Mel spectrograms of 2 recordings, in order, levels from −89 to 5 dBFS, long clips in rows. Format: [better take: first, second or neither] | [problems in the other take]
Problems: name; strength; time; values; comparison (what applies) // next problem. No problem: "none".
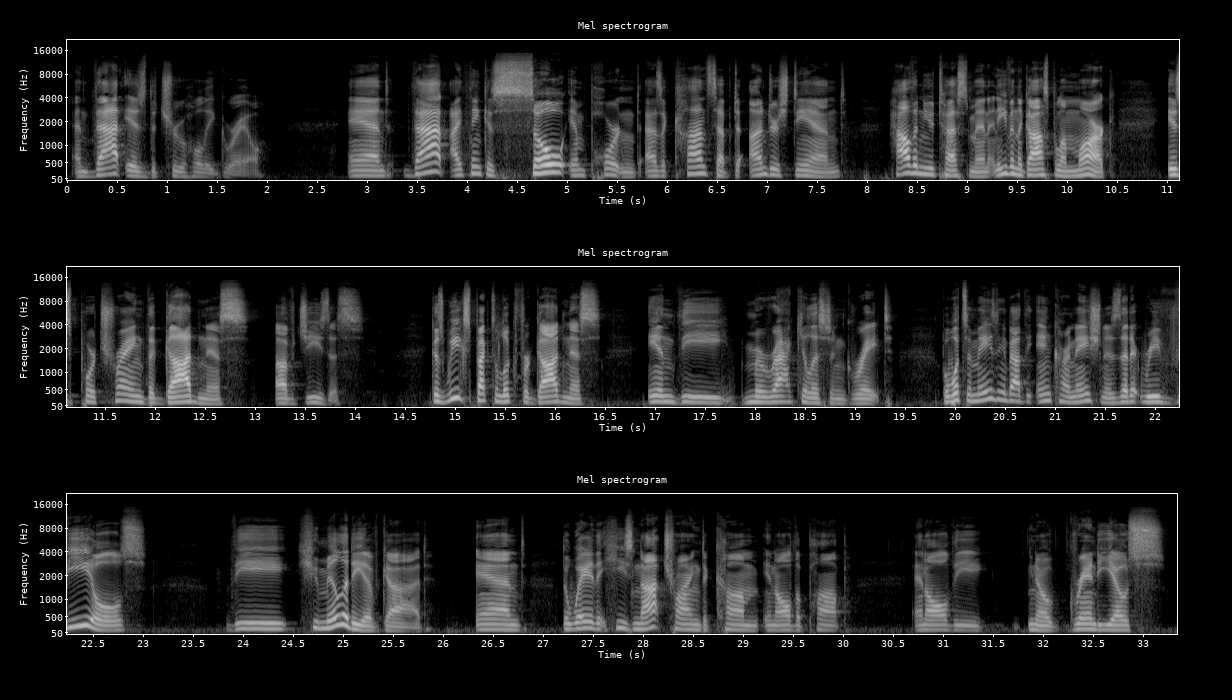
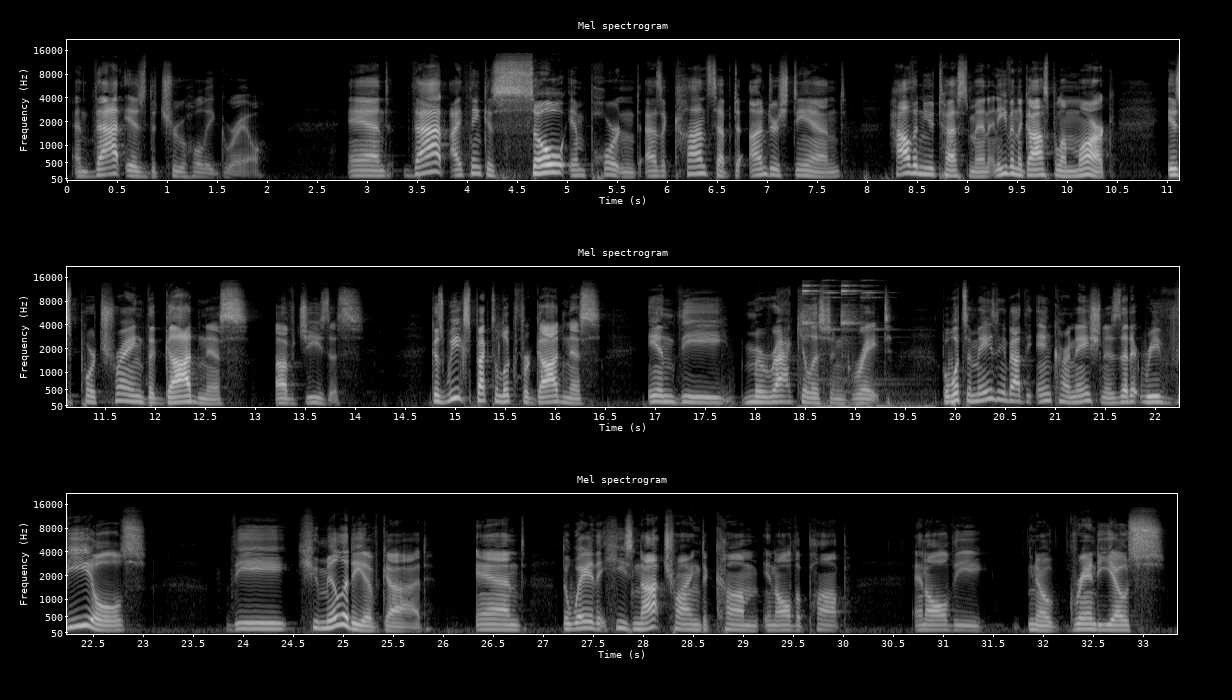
first | doorbell; noticeable; at 18 s; peak 5 dB below the speech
